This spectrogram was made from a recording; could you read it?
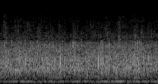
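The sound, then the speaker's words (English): Steady applause from a crowd at Marshall giving themselves a round of applause for developing rockets, a dense wash of many hands clapping at once, sustained and fairly loud throughout with no voices rising above it. “Give yourselves a round of applause for persevering here at Marshall and developing the rockets of the future.”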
